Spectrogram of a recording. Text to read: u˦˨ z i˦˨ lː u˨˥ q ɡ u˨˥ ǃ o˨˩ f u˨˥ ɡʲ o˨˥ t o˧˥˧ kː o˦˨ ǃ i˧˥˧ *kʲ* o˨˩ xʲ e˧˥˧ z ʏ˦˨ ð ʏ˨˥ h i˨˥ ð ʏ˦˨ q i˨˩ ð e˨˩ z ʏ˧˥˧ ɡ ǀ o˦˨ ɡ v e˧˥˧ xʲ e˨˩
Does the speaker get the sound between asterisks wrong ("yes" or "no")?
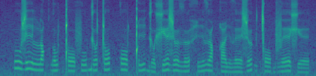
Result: yes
